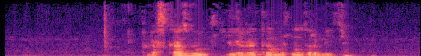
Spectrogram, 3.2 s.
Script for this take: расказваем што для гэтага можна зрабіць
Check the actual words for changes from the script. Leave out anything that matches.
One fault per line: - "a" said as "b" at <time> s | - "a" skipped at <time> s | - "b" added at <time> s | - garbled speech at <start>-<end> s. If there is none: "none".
none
